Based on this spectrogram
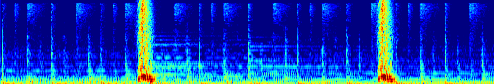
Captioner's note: graphics whooshing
